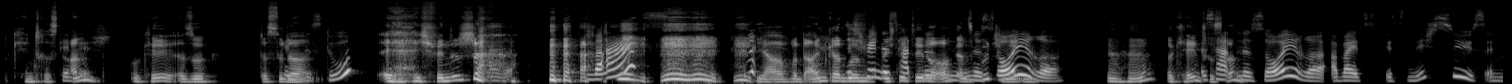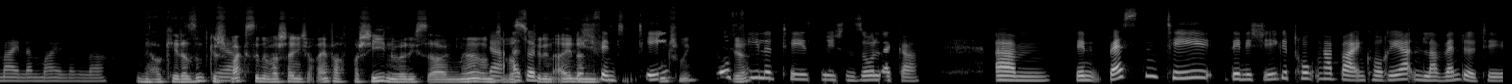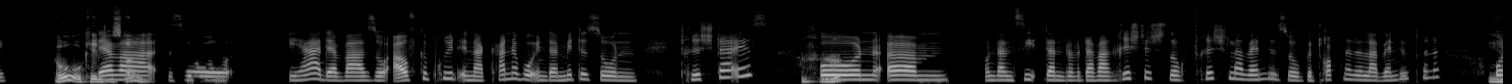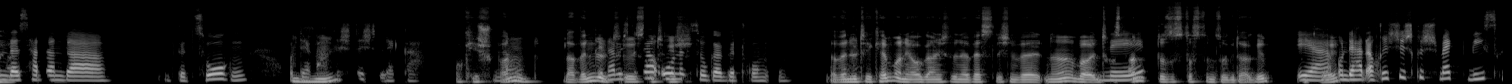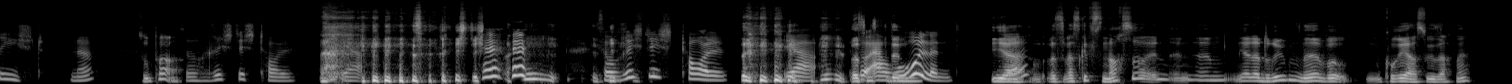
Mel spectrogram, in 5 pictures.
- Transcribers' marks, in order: chuckle; laughing while speaking: "schon"; surprised: "was?"; laugh; joyful: "und allen kann so 'n Früchtetee doch auch ganz gut schmecken"; laugh; laughing while speaking: "So richtig"; laugh
- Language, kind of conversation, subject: German, podcast, Welche rolle spielt der Geruch beim Entdecken neuer Geschmackswelten für dich?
